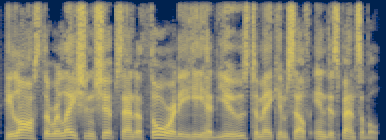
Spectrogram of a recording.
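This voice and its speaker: A man narrating a first-person story in a measured, sober way. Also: mid-range voice, no room sound, clean studio sound.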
